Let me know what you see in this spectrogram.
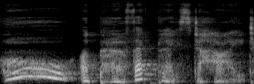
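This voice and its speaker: A woman's dark, mellow, somewhat breathy voice takes a playful tone and swings very widely in pitch. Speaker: actress and TV personality. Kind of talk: children's picture book reading. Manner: playful, storytelling.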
